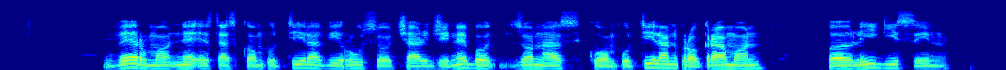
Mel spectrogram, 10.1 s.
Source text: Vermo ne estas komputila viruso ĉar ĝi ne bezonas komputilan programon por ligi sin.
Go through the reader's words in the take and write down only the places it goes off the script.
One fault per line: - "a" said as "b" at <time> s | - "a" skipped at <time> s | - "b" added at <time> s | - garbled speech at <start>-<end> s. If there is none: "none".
none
